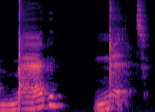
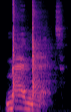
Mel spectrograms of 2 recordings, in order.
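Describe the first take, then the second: First: "mag, net" with a clear pause between; syllable by syllable. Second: Said in the usual way. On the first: Shown as a demonstration. Teacher shows word parts, "mag, net" slowly apart. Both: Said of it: "word parts that we hear in words".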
